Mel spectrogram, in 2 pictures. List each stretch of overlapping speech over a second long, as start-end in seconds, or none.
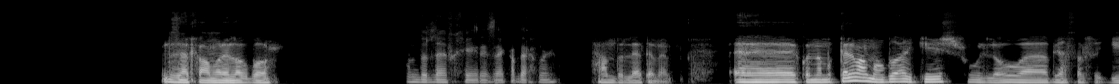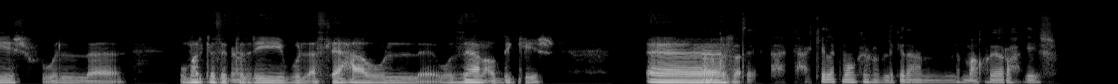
none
